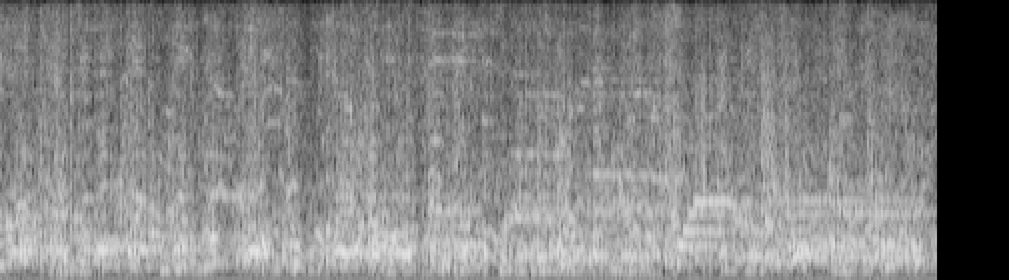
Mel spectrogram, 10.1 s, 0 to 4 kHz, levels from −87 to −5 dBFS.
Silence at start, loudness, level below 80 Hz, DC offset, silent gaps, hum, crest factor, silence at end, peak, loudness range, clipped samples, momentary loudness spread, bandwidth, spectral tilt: 0 s; -21 LUFS; -42 dBFS; 0.5%; none; none; 10 dB; 0.75 s; -10 dBFS; 1 LU; under 0.1%; 3 LU; 4 kHz; -11 dB/octave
